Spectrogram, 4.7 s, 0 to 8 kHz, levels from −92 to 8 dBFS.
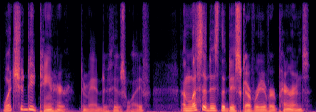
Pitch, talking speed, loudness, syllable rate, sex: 110 Hz, 190 wpm, -20 LUFS, 5.7 syllables/s, male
